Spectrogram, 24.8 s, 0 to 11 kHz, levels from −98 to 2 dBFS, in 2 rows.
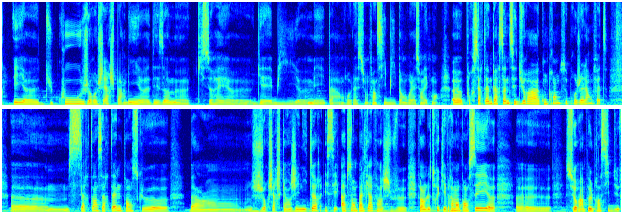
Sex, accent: female, French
